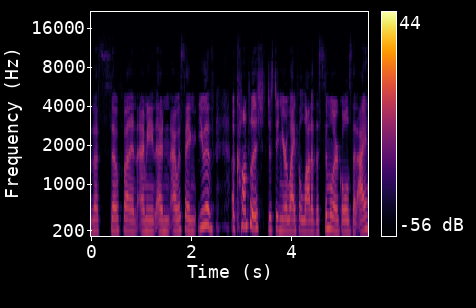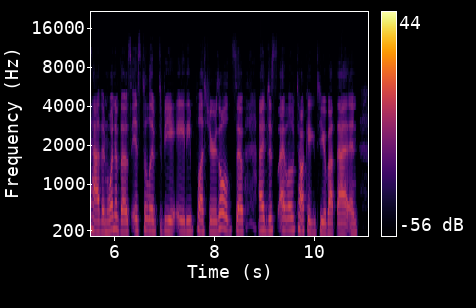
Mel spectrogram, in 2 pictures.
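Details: Adult woman speaking; Typical speech.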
